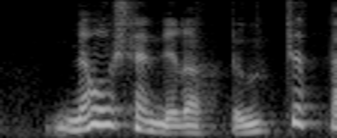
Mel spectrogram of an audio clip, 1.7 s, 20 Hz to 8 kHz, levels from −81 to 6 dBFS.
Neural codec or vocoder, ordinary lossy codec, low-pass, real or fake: codec, 16 kHz, 1 kbps, FunCodec, trained on Chinese and English, 50 frames a second; none; none; fake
